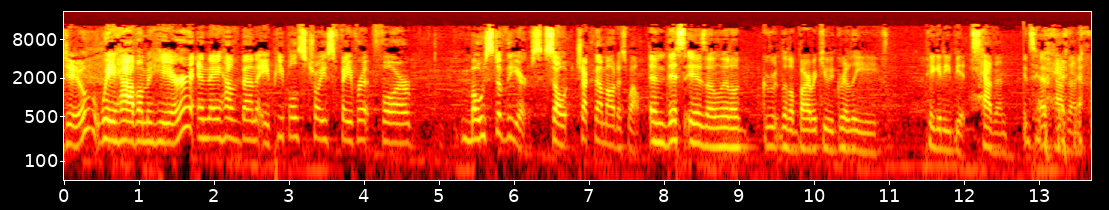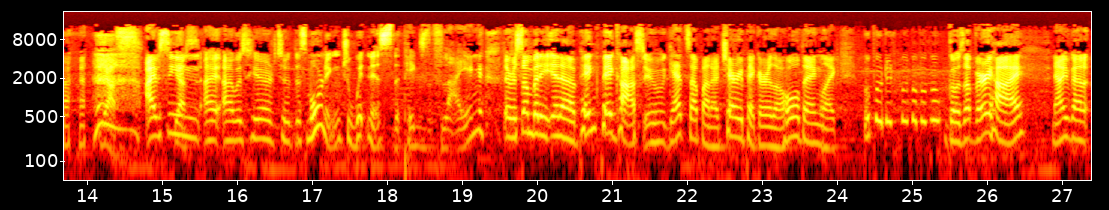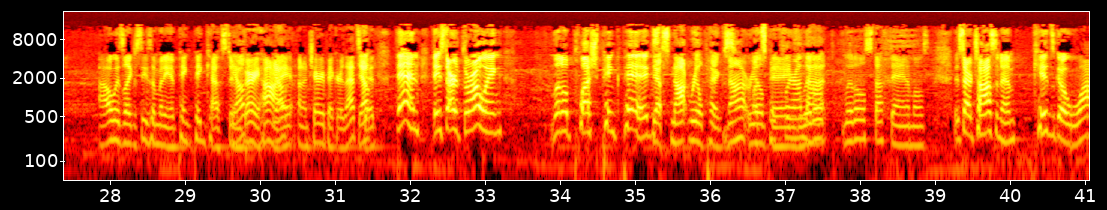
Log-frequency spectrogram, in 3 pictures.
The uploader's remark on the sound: broadcasts live from the annual Bacon Fest in River Falls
